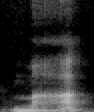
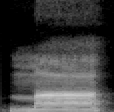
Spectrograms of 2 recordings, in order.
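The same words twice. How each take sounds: First: The pitch falls and then rises. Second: The pitch stays level throughout. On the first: "você desce e sobe" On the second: "você segura ele numa, num tom reto"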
